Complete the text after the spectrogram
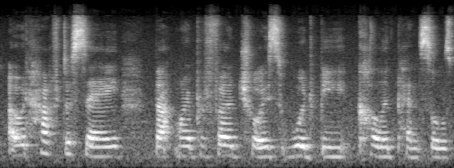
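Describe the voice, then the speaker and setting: A woman's voice: fairly high pitch, a bit bright. A young woman who grew up in Thailand, hosting a casual art-channel question and answer vlog in a chatty way, with asides and restarts. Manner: chatty, repeats herself, little asides. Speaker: YouTube art channel host. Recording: faint hiss, mic a little distant.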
